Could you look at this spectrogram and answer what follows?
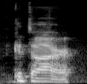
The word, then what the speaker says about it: Qatar: Is it pronounced Qatar? Because I always pronounced it Qatar. – Yeah, it's Qatar. – I think it's Qatar. – Qatar, dude.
